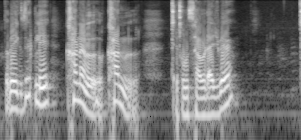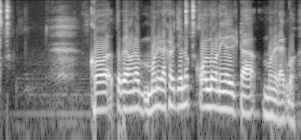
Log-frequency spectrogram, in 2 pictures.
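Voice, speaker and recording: A man gives a careful spelling lesson, sounding out each English word one letter at a time and then explaining what it means. His voice sits a little high. He keeps a patient teaching pace and stops to check that the class is following. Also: a little fast, darkish tone. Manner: explains Bengali meanings, checks with "okay?".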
